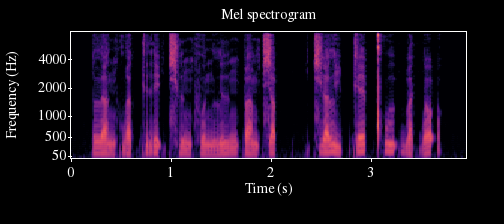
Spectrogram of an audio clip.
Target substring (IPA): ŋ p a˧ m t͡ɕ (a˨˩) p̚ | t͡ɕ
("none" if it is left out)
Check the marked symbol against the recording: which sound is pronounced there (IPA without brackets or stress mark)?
a˥˩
